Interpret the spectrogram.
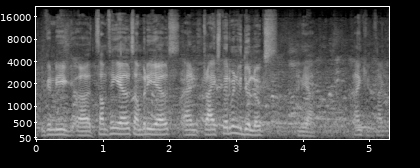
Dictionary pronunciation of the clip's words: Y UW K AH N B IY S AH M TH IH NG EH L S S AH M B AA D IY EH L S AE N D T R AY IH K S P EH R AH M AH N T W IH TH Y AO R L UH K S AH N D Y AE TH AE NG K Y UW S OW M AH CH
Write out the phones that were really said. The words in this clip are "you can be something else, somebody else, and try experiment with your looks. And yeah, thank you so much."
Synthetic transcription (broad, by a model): Y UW K AH N B IY S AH M T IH NG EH L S S AH M B AA D IY EH L S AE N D T R AY IH K S P EH R AH M AH N T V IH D Y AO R L UH K S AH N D Y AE T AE NG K Y UW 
